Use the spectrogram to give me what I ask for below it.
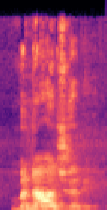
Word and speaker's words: menagerie: Menagerie, the pronunciation is menagerie.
